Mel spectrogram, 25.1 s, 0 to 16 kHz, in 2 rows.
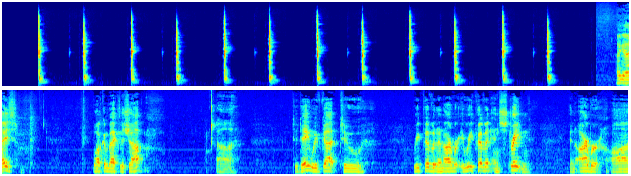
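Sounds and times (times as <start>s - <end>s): faint clock click: 0.7s - 1.0s, 1.6s - 1.8s, 2.5s - 2.8s, 3.5s - 3.7s, 4.4s - 4.7s, 5.3s - 5.6s, 6.3s - 6.5s, 7.2s - 7.4s, 8.1s - 8.4s, 9.0s - 9.3s, 10.0s - 10.2s, 10.9s - 11.1s
mechanical clock ticking: 0.7s - 1.9s, 2.5s - 3.8s, 4.4s - 5.6s, 6.2s - 7.5s, 8.1s - 11.2s.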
